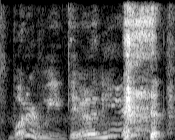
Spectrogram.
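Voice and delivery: high, slow put-on voice; mock-bewildered high voice; confused question. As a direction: ask it like you're lost. Retold confused reaction.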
